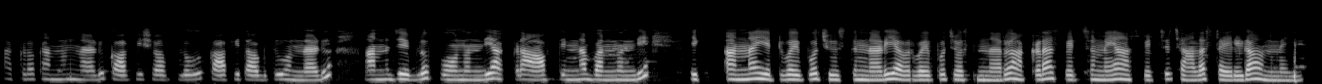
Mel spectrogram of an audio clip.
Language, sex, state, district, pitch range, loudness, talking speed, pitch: Telugu, female, Andhra Pradesh, Guntur, 210-240 Hz, -20 LUFS, 155 wpm, 225 Hz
